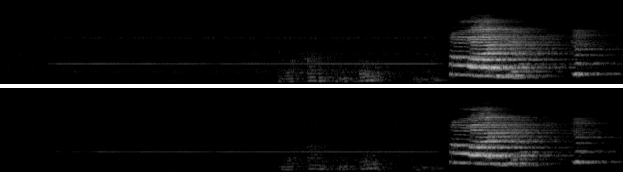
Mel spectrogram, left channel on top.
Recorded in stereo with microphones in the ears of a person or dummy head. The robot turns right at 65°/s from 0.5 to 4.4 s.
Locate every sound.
2.8 s a man speaking: 75° left, 0.7 m; by 4.4 s straight behind, 0.7 m
4.5 s a shout: 5° left (ahead or behind), 0.7 m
